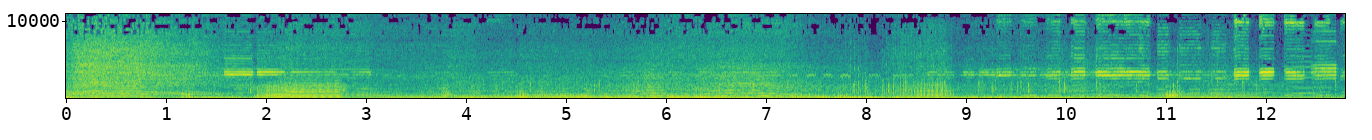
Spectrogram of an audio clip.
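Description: Motorcycle engines revving as the bikes ride past one after another, each rising and then falling in pitch as it goes by.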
